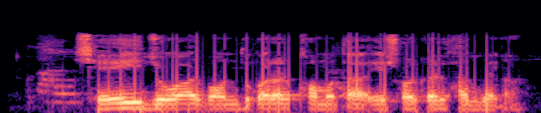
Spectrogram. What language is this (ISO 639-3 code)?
ben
